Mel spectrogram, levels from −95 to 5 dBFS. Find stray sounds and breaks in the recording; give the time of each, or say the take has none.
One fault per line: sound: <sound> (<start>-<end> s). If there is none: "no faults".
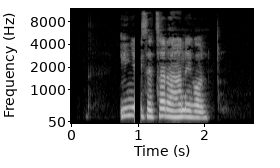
sound: dropout (0.9-1.0 s)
